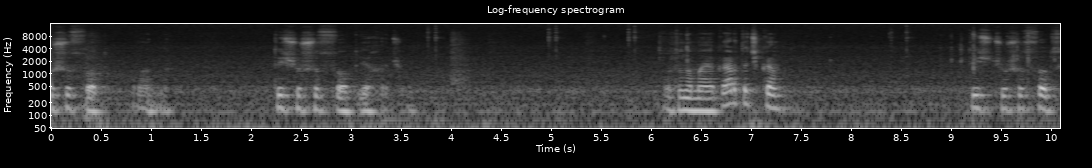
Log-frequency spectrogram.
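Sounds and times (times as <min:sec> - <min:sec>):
room hiss: 0:00.0 - 0:10.0
computer mouse clicks: 0:05.0 - 0:05.2, 0:05.8 - 0:06.5, 0:07.8 - 0:10.0.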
